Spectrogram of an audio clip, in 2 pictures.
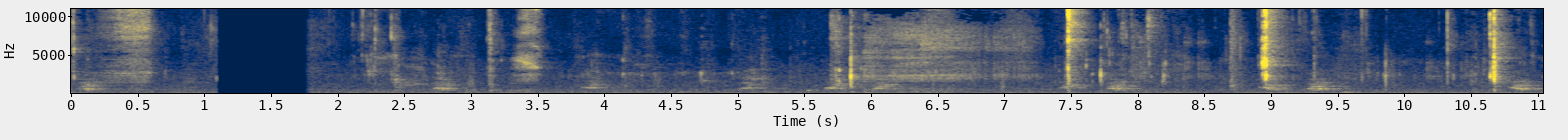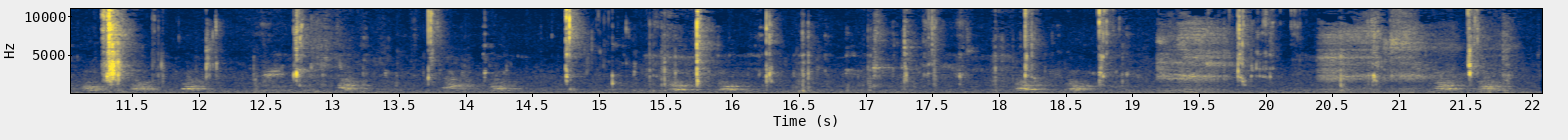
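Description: Fingers squish and pick through soft food on a wooden plate.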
